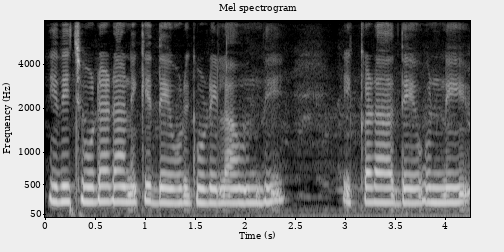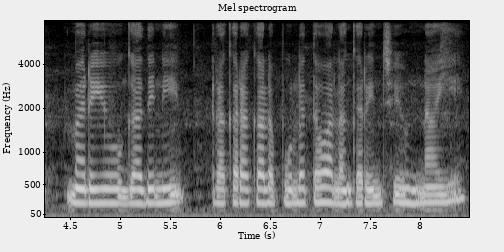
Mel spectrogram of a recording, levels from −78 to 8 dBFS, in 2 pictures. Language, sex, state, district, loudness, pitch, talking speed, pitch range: Telugu, female, Telangana, Mahabubabad, -13 LUFS, 220 Hz, 90 wpm, 215-230 Hz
